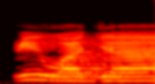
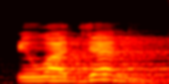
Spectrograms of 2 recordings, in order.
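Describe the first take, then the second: First: The word ends on a vowel without n. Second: The word ends with a final n sound.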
